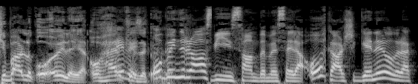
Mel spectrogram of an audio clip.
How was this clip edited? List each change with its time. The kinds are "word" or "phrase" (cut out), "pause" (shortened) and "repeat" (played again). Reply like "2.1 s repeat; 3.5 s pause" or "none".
1.5 s word; 2.1 s word; 3.2 s word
